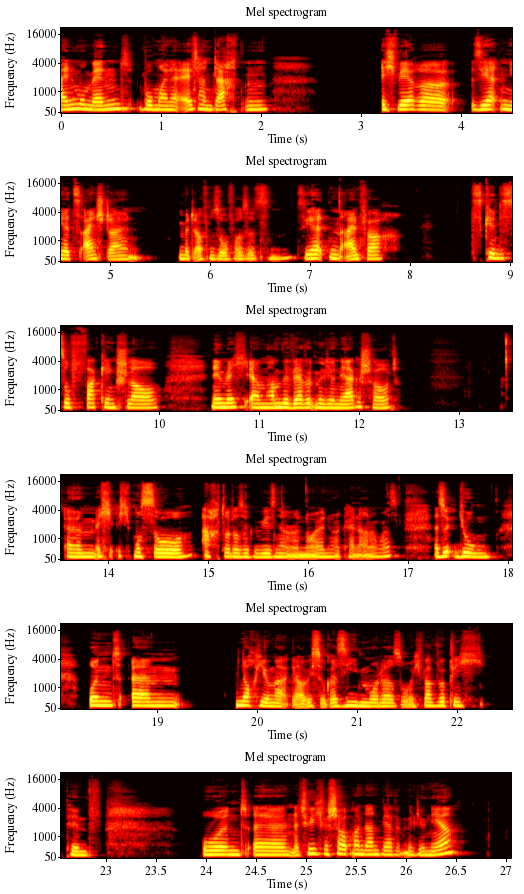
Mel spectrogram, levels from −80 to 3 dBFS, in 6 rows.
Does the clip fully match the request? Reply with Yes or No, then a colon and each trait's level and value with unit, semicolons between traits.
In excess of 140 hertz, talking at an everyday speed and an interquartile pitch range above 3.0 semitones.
No: medium, 185 Hz; average, 170 wpm; narrow, 2.4 semitones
